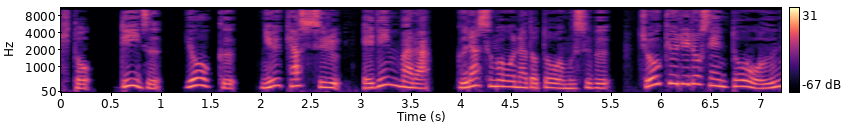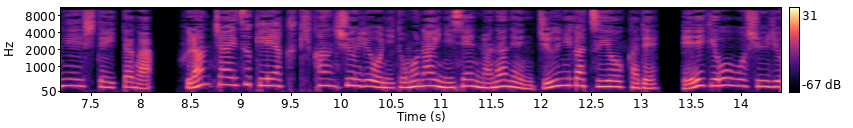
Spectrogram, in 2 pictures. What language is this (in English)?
Japanese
